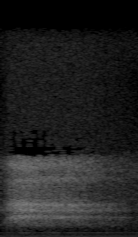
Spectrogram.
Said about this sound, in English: So inhale, and then just breathe out.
